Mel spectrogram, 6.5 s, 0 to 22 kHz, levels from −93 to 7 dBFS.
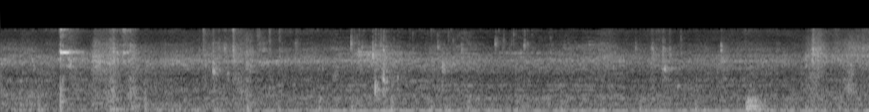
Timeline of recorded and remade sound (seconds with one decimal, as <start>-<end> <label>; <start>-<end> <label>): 0.0-2.5 remade; 2.5-4.5 recorded; 4.5-6.5 remade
